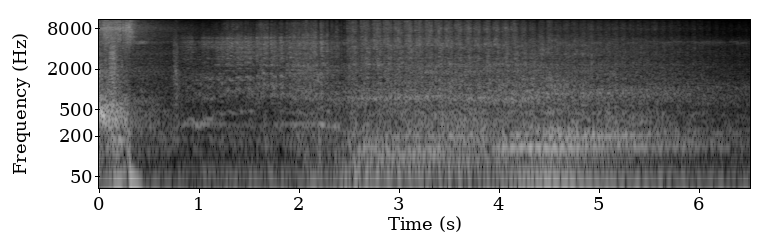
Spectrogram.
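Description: The end of a loud sparking electrical blast, then an engine-like rumble that builds over a few seconds and fades away.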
